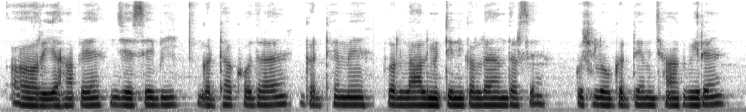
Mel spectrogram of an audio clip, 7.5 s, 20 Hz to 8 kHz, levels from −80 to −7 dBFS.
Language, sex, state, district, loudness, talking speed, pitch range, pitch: Hindi, male, Bihar, Muzaffarpur, -15 LUFS, 210 wpm, 145-150 Hz, 145 Hz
